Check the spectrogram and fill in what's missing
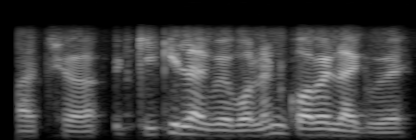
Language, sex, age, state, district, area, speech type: Bengali, male, 18-30, West Bengal, Malda, rural, conversation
